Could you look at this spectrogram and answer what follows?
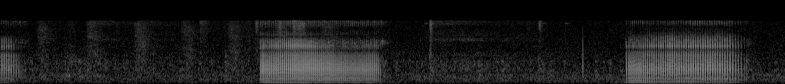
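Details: Large cat, at least about 30 lbs, snoring loudly while asleep: two loud, rattling snores about four seconds apart, with quiet breathing between them.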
